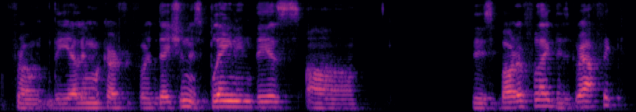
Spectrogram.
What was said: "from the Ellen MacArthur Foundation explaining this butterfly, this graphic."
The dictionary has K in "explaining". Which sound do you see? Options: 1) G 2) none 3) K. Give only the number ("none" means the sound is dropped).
2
